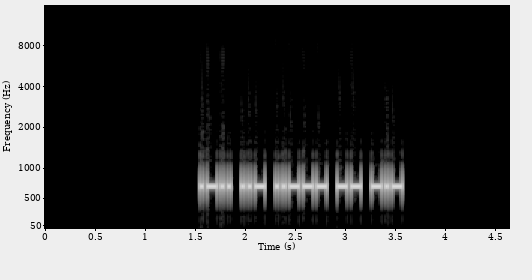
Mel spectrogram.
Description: Morse code, heard as a keyed tone, about 36 wpm, 700 Hz. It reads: LU2MK
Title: DXCC-100 Call Signs - 5 Characters - Repeated 3x - 35wpm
